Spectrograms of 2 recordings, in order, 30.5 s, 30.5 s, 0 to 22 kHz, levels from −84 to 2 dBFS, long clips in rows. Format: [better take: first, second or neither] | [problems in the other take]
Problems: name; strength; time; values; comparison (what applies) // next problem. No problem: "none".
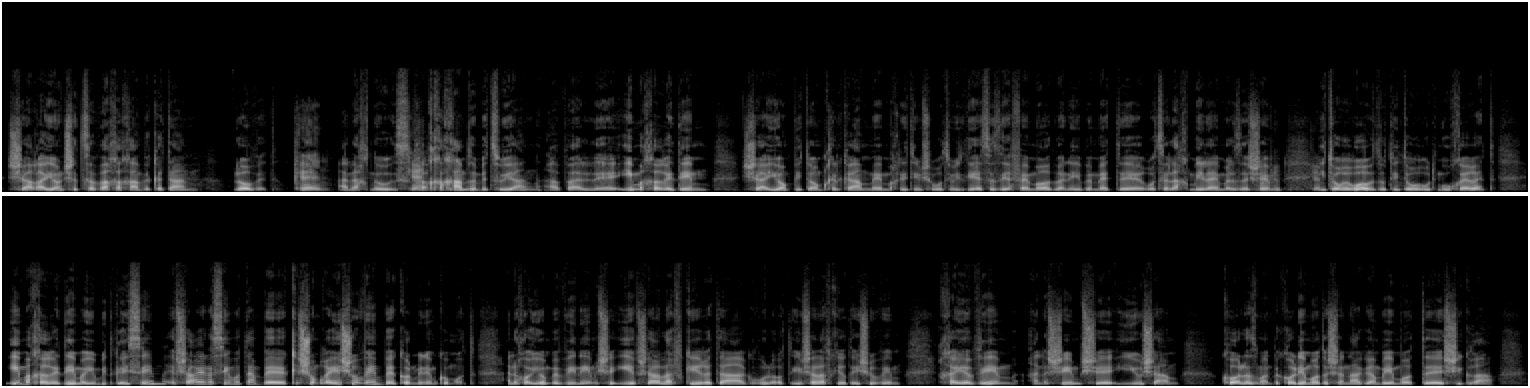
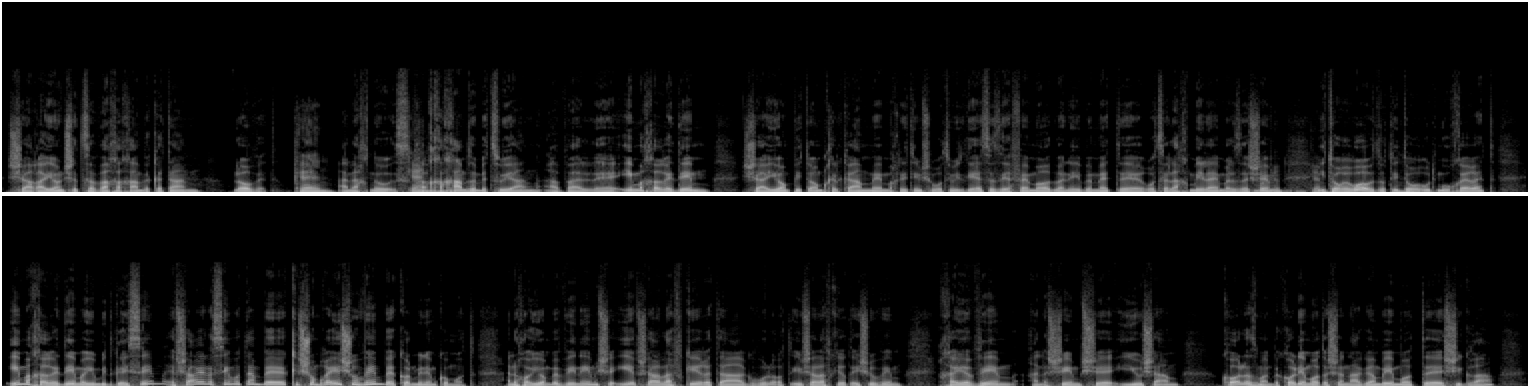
second | thin; somewhat; fading below 300 Hz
